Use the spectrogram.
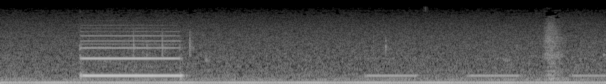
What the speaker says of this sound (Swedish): Tryck upptaget.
